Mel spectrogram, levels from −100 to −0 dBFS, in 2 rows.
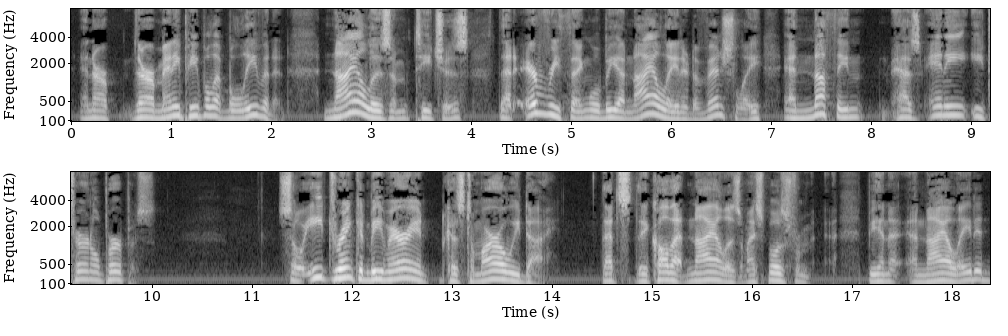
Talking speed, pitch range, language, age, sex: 145 wpm, 125-175 Hz, English, 50-69, male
